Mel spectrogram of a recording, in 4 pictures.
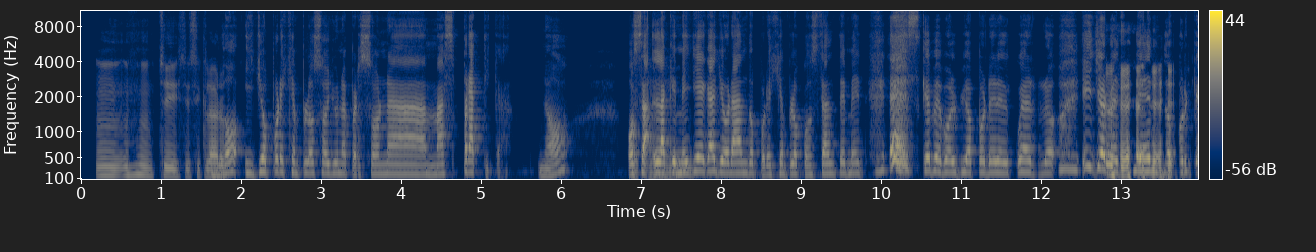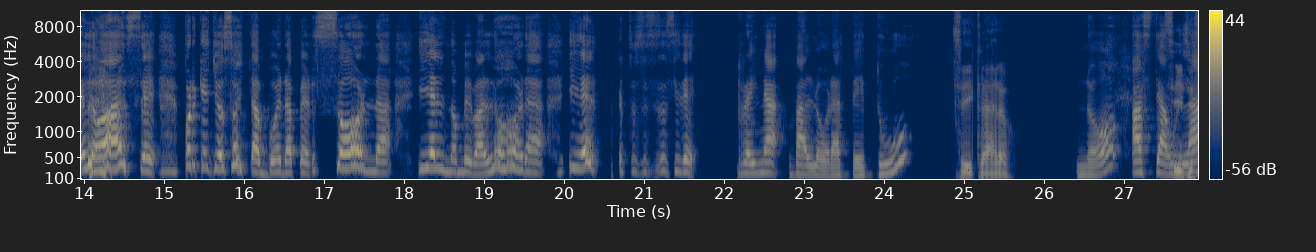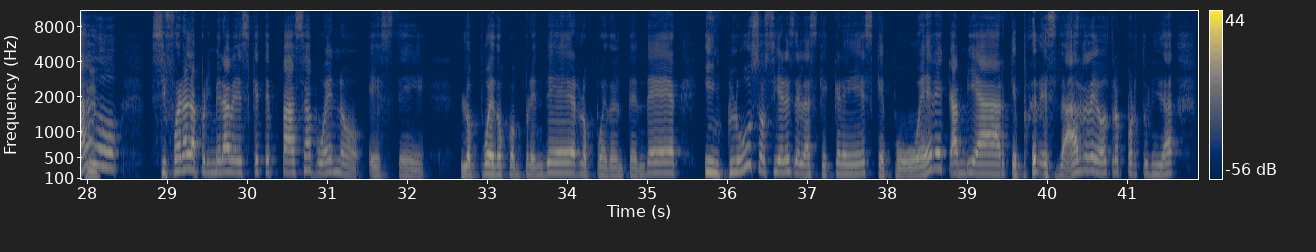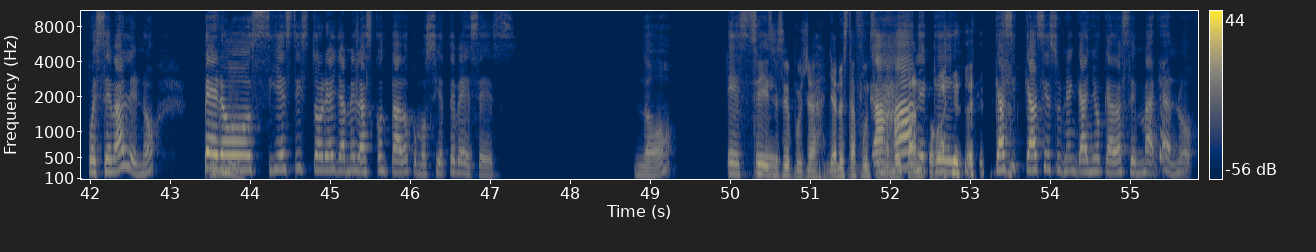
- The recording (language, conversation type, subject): Spanish, podcast, ¿Por qué crees que ciertas historias conectan con la gente?
- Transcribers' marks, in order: laugh; laughing while speaking: "puedes"; other background noise; laugh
